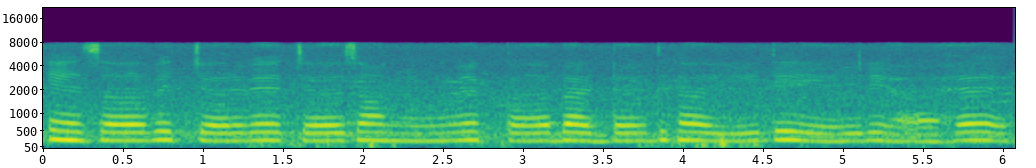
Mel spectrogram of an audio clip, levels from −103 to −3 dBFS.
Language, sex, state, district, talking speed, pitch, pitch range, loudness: Punjabi, female, Punjab, Kapurthala, 100 wpm, 225 Hz, 220-235 Hz, -15 LUFS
